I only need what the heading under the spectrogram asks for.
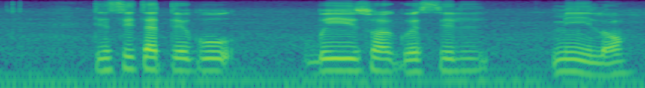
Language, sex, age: Swati, male, 23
